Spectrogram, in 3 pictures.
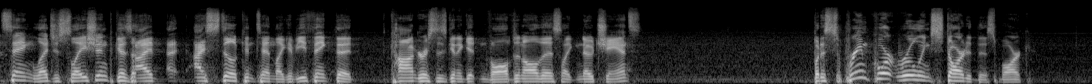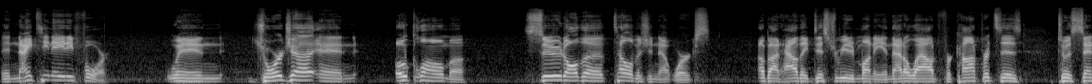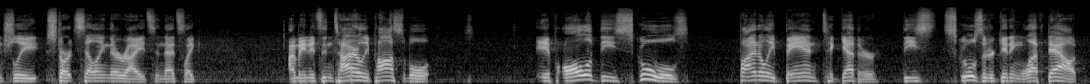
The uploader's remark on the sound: LIVE FROM THE FEDEX ST JUDE CHAMPIONSHIP AT TPC SOUTHWIND!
